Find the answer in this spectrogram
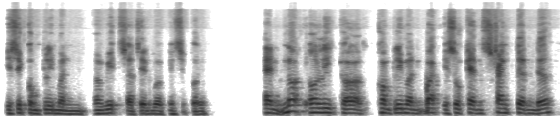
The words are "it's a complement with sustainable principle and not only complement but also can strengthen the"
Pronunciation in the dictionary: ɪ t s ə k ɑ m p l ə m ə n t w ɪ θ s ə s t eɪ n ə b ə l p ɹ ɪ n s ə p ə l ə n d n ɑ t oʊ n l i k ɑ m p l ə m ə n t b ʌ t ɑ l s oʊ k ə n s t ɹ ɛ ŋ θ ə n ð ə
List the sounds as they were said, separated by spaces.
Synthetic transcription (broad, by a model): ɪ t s ə k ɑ m p l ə m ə n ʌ w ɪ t s ə s t eɪ n ə b ə l p ɹ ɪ n s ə p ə l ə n n ɑ t oʊ n l i k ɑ m p l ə m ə n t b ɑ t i s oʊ k ə n s t ɹ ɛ ŋ t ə n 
